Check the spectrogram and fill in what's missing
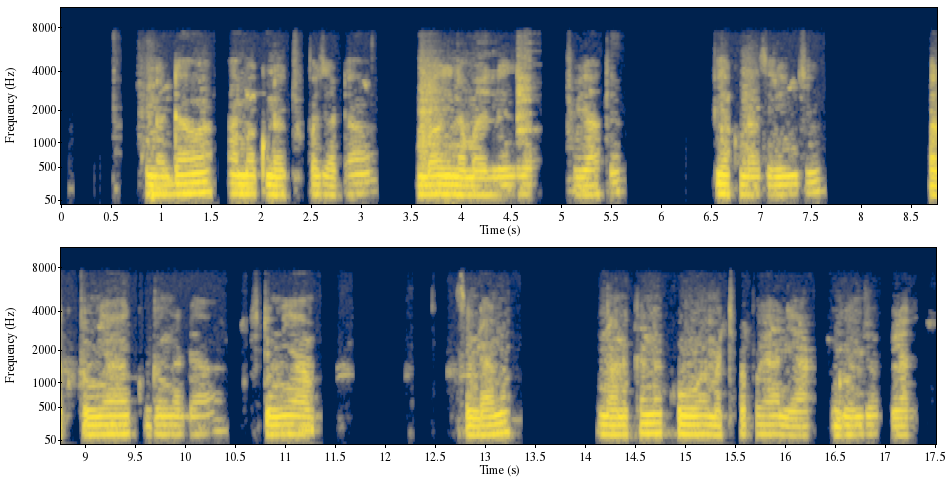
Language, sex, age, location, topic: Swahili, male, 18-24, Nakuru, health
